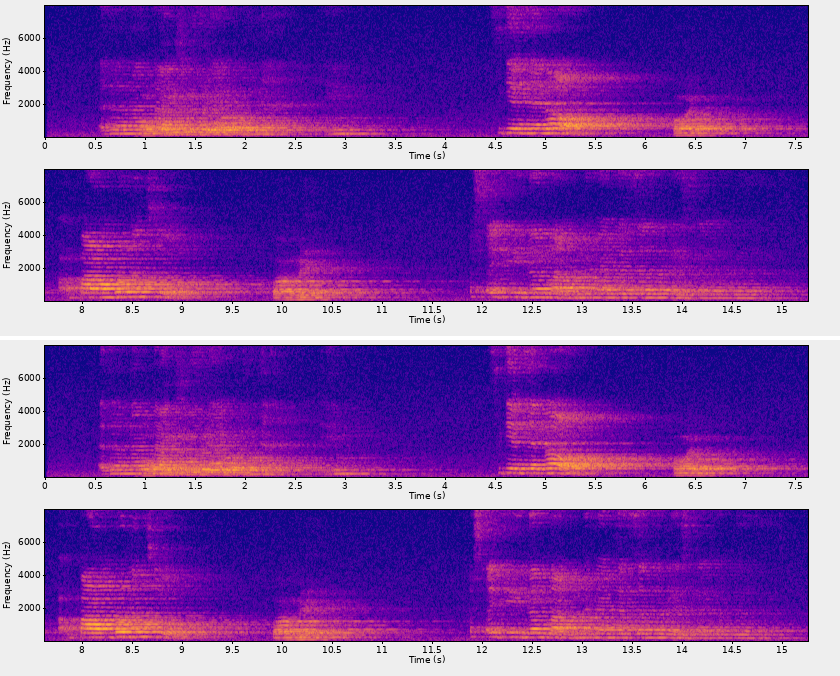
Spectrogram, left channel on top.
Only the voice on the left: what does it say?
ꯑꯣ
ꯑꯩꯒꯤꯁꯨ ꯈꯔ
ꯌꯥꯎꯔꯛꯑꯣ
ꯍꯣꯏ
ꯄꯥꯥꯝꯃꯦ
